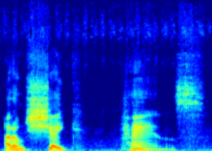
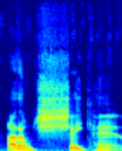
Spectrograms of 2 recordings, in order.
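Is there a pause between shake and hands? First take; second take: yes; no. First: There is a gap between shake and hands. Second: It flows without a gap before hands.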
